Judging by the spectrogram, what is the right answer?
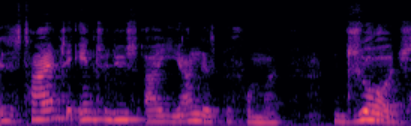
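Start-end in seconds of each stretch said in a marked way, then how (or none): none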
